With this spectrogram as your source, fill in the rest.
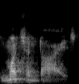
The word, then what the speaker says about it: merchandise: Again, in merchandise, you can see R is before a consonant. It's before C. So it is merchandise, not merchandise, merchandise.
